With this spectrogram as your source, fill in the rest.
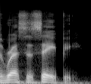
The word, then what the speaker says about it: recipe: The pronunciation is resi stress on the first syllable.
